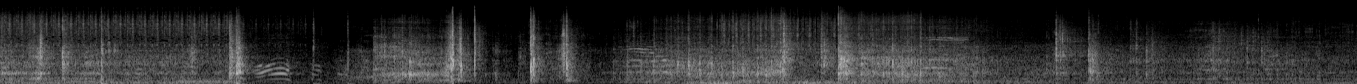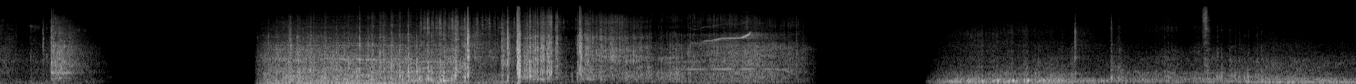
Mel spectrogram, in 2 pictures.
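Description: Skateboard wheels roll and rumble on pavement.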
